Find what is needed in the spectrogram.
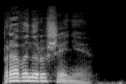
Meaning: violation of the law, offence
- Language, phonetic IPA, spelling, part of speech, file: Russian, [ˌpravənərʊˈʂɛnʲɪje], правонарушение, noun, Ru-правонарушение.ogg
